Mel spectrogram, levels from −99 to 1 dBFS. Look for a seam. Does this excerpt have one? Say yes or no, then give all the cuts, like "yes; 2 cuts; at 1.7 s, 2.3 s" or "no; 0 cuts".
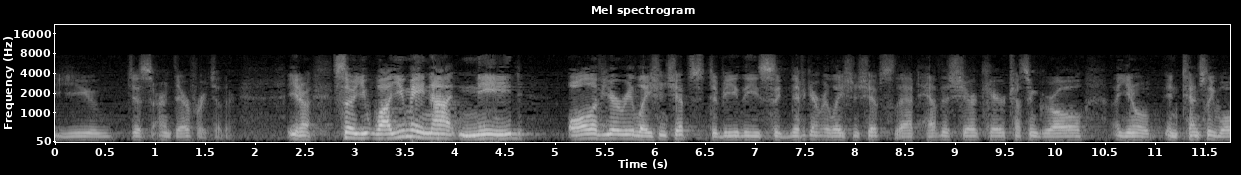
no; 0 cuts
